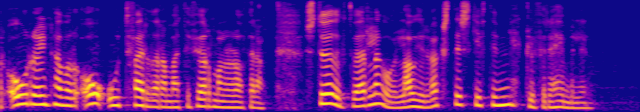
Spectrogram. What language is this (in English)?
Icelandic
